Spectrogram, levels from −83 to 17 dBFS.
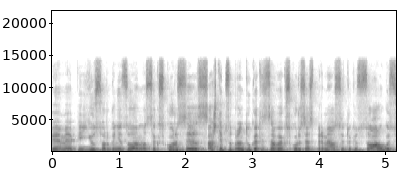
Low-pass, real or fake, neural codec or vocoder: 14.4 kHz; fake; vocoder, 44.1 kHz, 128 mel bands every 512 samples, BigVGAN v2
